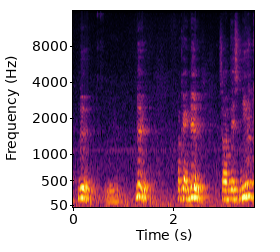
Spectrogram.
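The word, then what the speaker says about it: ν: So, how you pronounce this letter? Nu.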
